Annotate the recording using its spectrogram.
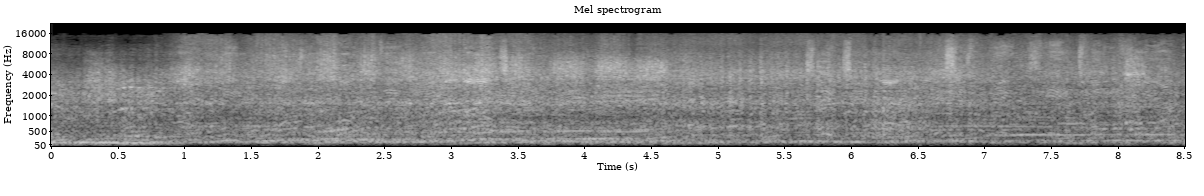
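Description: Several banger racing cars' engines running together on the track, their notes rising and falling as they rev and pass. There are a few sharp knocks near the end.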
